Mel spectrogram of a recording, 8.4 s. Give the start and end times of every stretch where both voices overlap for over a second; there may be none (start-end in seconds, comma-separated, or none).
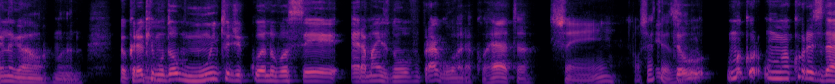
none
